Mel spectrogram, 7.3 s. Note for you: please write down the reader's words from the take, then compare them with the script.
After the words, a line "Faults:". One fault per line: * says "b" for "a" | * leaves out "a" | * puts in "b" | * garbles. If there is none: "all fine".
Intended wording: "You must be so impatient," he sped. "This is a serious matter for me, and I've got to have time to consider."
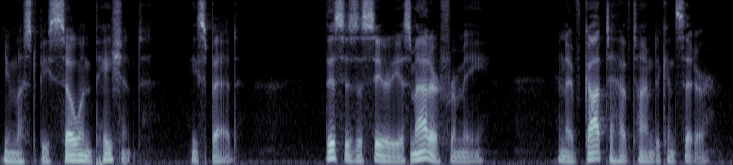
"You must be so impatient," he sped. "This is a serious matter for me, and I've got to have time to consider."
Faults:
all fine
